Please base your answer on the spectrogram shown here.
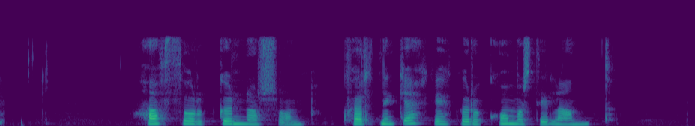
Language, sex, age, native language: Icelandic, female, 30-39, Icelandic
